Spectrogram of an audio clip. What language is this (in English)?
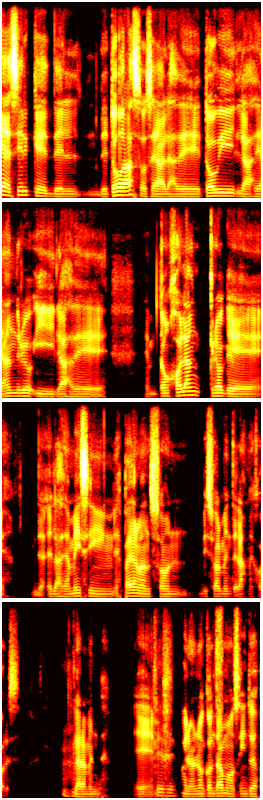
Spanish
